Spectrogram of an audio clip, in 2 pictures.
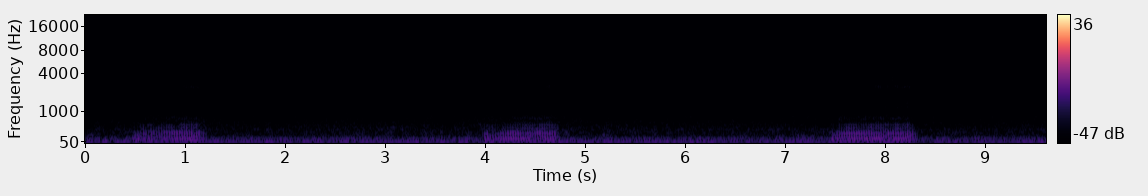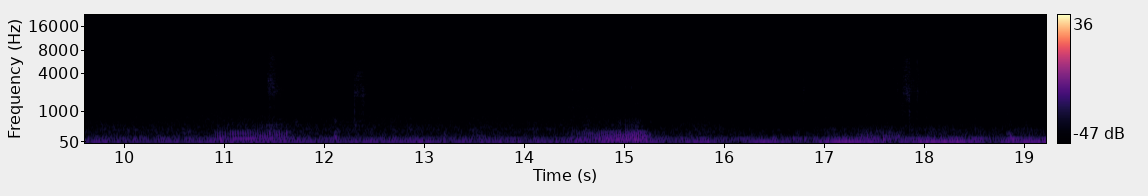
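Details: Sleeping puppy dogs snoring: soft, low rumbling snores every few seconds over a steady background hum.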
